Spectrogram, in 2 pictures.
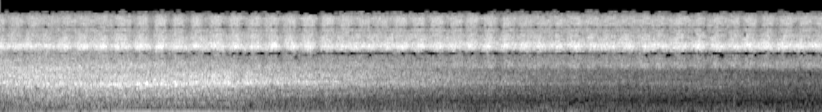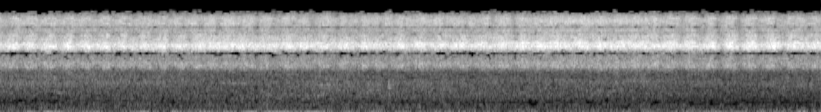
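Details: Near a town in summer, a dense chorus of cicadas holds a continuous, high-pitched shimmering drone without pause; early on a passing car adds a broad, low rushing sound that fades away.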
